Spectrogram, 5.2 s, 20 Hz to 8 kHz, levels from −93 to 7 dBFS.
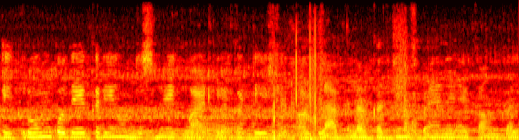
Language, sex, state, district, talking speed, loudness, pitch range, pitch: Hindi, male, Chhattisgarh, Raipur, 255 wpm, -19 LUFS, 230-240 Hz, 235 Hz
